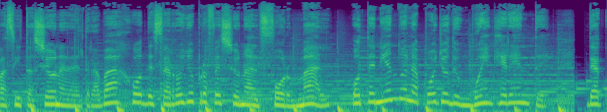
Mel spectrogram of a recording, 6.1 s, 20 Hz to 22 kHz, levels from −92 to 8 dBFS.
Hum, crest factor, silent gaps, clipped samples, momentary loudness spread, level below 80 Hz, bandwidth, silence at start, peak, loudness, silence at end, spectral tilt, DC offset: none; 10 dB; none; under 0.1%; 4 LU; -22 dBFS; over 20 kHz; 0 s; 0 dBFS; -12 LUFS; 0 s; -4.5 dB/octave; under 0.1%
